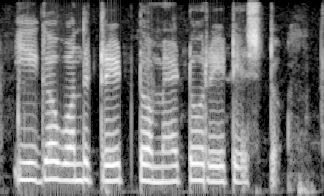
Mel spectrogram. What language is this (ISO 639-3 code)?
kan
